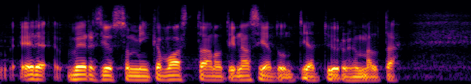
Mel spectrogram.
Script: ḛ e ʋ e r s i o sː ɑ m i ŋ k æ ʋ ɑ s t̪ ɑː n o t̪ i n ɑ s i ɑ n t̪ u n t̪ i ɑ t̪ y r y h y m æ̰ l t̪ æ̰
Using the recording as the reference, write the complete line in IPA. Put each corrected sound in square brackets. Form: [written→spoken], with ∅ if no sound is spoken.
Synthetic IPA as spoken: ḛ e ʋ e r s i o sː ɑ m i ŋ k æ ʋ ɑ s t̪ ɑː n o t̪ i n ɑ s i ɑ n t̪ u n t̪ i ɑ t̪ y r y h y m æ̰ l t̪ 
